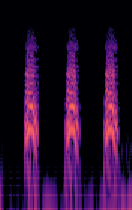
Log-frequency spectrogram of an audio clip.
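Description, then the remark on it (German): A police protection dog barks three times in a steady, evenly spaced rhythm, each bark short and loud, with brief quiet gaps between them and no talking. “Der Schutzhund sollte wachsam sein und auch das Bellen ist im Polizeijob erwünscht.”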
